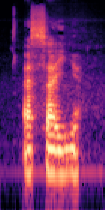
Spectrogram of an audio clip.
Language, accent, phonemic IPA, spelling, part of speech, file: French, Canada, /a.saj/, assaillent, verb, LL-Q150 (fra)-assaillent.wav
- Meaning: third-person plural present indicative/subjunctive of assaillir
